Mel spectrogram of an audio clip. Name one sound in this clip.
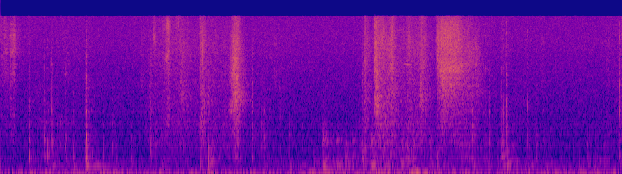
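Small metal parts clink and scrape.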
